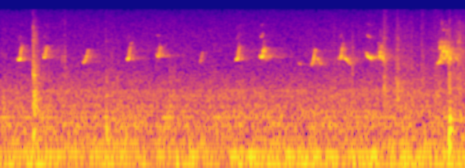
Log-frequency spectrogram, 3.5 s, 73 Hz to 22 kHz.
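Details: Six 1.5-week-old chicks of mixed breeds (Welsummer, Crested Cream Legbar, Partridge Plymouth Rock, Australorp, Buckeye, Golden Laced Wyandotte) kept in a travel box, giving a steady run of short, high, slightly falling peeps, several per second, with faint background hum.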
